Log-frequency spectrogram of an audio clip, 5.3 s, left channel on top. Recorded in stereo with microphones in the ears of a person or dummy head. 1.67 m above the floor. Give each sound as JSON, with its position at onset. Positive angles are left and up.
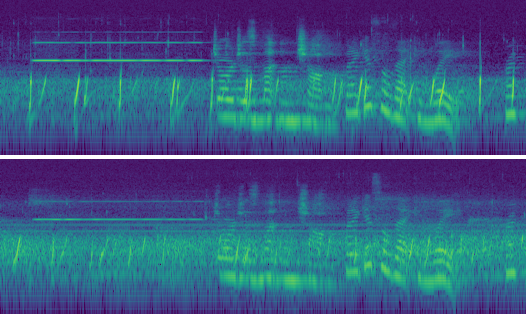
{"t": 0.3, "sound": "a flute", "side_deg": 65, "distance_m": 1.4}
{"t": 2.1, "sound": "a woman speaking", "side_deg": 50, "distance_m": 6.5}
{"t": 3.5, "sound": "a woman speaking", "side_deg": -10, "distance_m": 1.3}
